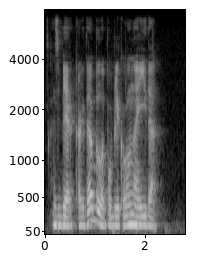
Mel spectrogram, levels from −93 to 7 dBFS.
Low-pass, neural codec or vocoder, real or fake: 7.2 kHz; none; real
